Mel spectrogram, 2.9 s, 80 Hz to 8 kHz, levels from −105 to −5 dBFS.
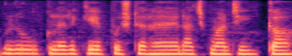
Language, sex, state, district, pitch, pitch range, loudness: Hindi, female, Uttar Pradesh, Ghazipur, 200 Hz, 195-210 Hz, -17 LUFS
